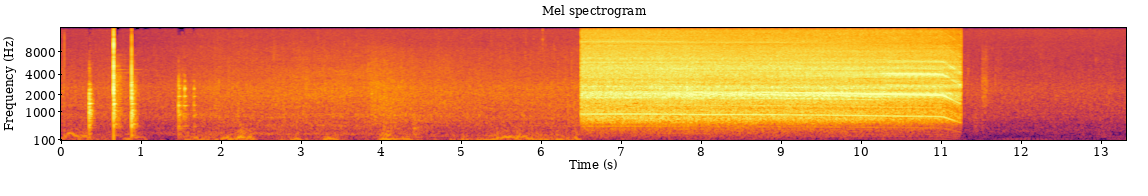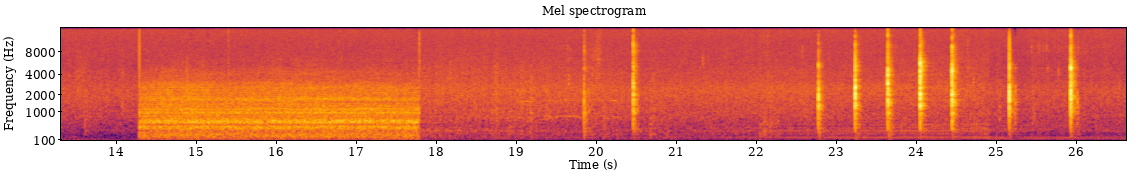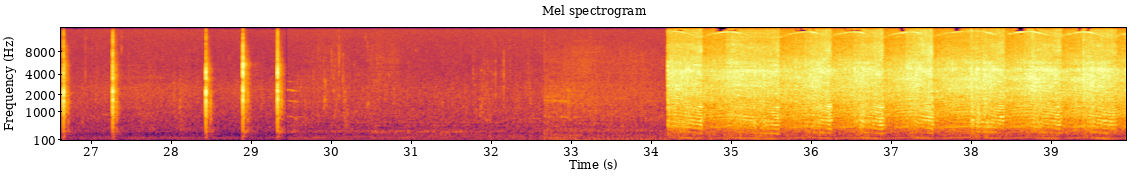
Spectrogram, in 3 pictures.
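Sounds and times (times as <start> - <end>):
forge air blower: 6.5 - 11.3, 14.3 - 17.8, 34.2 - 39.9.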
